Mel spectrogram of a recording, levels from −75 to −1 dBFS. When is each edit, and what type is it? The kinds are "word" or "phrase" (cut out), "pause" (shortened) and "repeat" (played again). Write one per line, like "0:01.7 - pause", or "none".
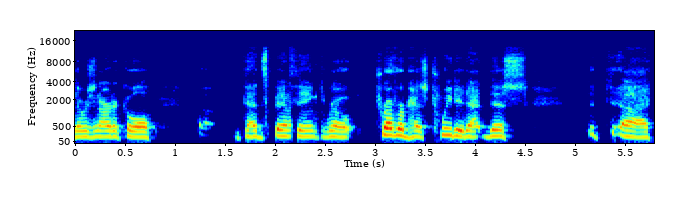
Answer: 0:02.1 - word
0:02.5 - word
0:03.3 - word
